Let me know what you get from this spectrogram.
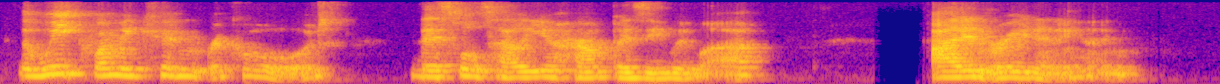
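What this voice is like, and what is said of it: Rough, unwell-sounding croaky voice. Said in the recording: “I sound like a demon is being exorcised from me. Because I've been unwell”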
